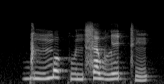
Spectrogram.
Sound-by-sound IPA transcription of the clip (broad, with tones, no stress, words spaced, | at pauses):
ɡu˧nmɔ˥˧ ku˧nsa˥˧w le˦ʔ t͡sẽ˨˦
